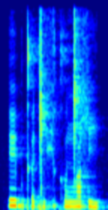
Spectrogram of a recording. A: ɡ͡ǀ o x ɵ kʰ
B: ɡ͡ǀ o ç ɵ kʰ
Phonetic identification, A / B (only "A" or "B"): B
